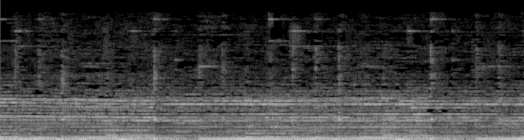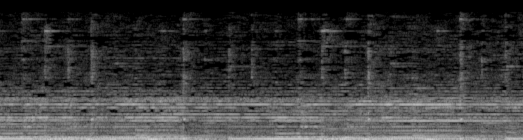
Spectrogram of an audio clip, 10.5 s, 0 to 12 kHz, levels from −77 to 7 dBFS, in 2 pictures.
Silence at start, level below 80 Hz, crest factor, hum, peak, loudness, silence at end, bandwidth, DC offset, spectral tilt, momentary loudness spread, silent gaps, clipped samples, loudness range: 0 s; -32 dBFS; 14 dB; none; -4 dBFS; -17 LUFS; 0 s; 11 kHz; under 0.1%; -5.5 dB/octave; 5 LU; none; under 0.1%; 1 LU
